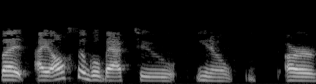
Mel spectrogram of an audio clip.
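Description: A woman with an American accent speaks in a normal speaking voice at medium pitch, with ordinary pitch variation. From upstate New York. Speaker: sports sales executive. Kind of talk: interview.

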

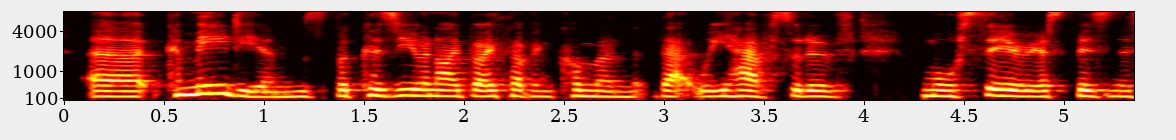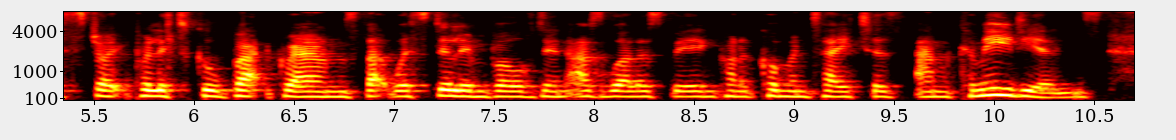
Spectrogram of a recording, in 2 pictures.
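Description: Fairly quick and with hardly any pauses, a woman speaks at a medium pitch with fairly even intonation. Hers is an unremarkable speaking voice. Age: 50s. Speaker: podcast host and comedian. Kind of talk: casual chat.

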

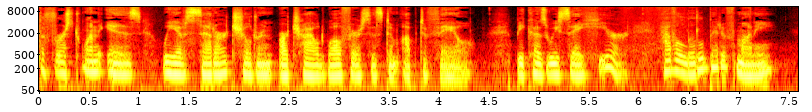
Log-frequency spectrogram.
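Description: At a moderate pace, a woman speaks with a very deep, low pitch and ordinary pitch variation. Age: 60s. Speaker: foster care village founder. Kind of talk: interview. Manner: hesitant fillers.

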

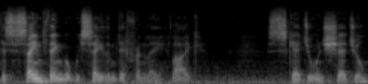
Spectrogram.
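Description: A man talks with an English accent. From England. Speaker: college soccer coach. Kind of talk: casual chat.

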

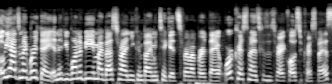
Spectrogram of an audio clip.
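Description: The voice sounds animated, with very wide pitch swings and very even loudness at a very fast pace with hardly any pauses. The recording is very clean, with a silent background. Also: woman. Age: 20s. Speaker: sports podcast host. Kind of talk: casual sports talk.

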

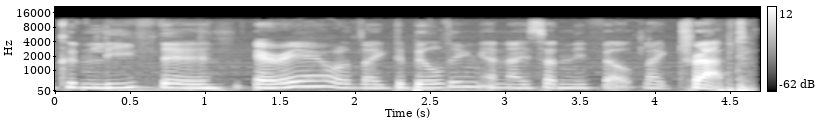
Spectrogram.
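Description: A woman of medium pitch speaks at a moderate pace in a plain, everyday voice. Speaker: documentary filmmaker. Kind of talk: post-screening Q&A.

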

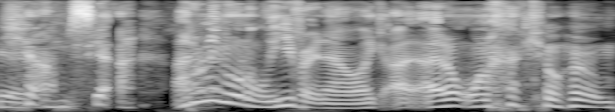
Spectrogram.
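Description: Against noticeable background noise, a man talks at a very fast pace in a fairly high pitch. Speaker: podcast guest, YouTuber.

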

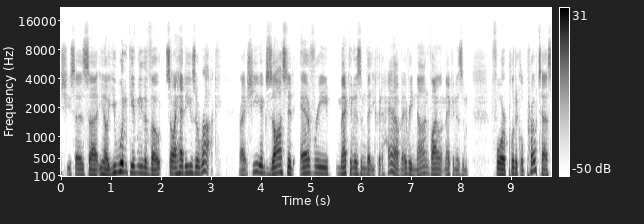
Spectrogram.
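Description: A man with an American accent, dark and mellow in tone, at a fairly quick pace, in dry, close sound with no echo. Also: fairly high pitch for a man, ordinary pitch variation. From US Midwest, Iowa. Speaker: historian. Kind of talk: interview.

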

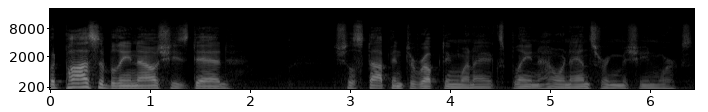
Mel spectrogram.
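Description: In a very clean recording with a silent background and a dry, close sound with no echo, a man speaks at a medium pitch and moderate pace with ordinary pitch variation. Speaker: poet. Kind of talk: poetry reading. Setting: stage with audience. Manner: long-winded.

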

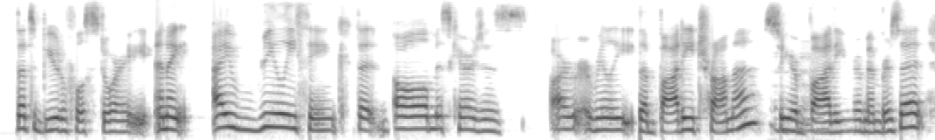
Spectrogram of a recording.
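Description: With an American accent, an ordinary speaking voice proceeds at a moderate pace with ordinary pitch variation and very even loudness. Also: woman, medium pitch for a woman. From Texas, Austin. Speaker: priest and author. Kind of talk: interview.

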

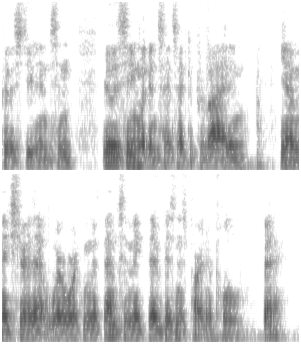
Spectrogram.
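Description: With an American accent, a man of fairly low pitch speaks at a very fast pace in a monotone, flat intonation. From Brooklyn, New York. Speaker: startup founder. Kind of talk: casual interview.

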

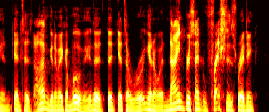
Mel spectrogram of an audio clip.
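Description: Over a quiet background, a man talks at a moderate pace in an unremarkable speaking voice, medium in pitch with ordinary pitch variation. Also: hardly any pauses. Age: 60s. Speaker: entertainment writer and podcast host. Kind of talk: casual chat.

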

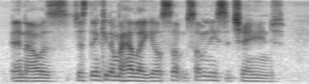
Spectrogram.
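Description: A man with a Toronto accent speaks at medium pitch. His intonation stays fairly even. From Toronto, Canada (Scarborough). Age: 20s. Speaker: digital artist. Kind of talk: casual chat.

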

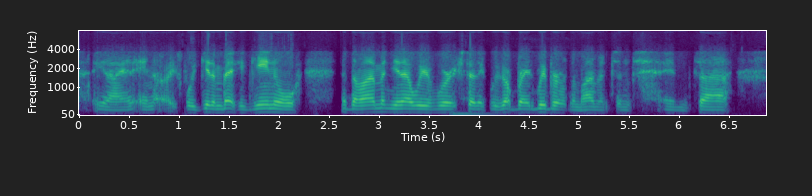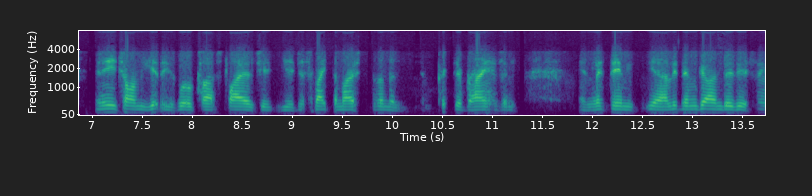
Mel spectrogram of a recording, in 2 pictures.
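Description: Talking at a fairly quick pace, a man has a New Zealand accent and a medium pitch. His intonation stays flat and monotone. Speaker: rugby coach. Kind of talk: radio interview. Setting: phone call.

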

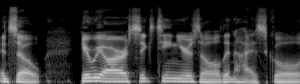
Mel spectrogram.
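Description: An unremarkable speaking voice in an American accent, with ordinary pitch variation. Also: man. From Salinas, California, US. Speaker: pastor. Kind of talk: interview testimony.

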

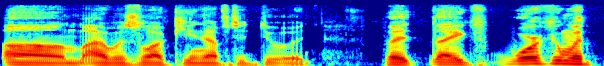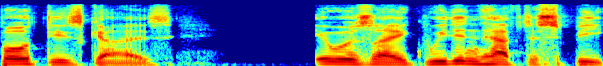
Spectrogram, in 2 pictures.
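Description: A man with a plain, everyday voice at medium pitch, ordinary pitch variation and a moderate pace, in a dry, close sound with no echo. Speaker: fisherman. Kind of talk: casual chat.

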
